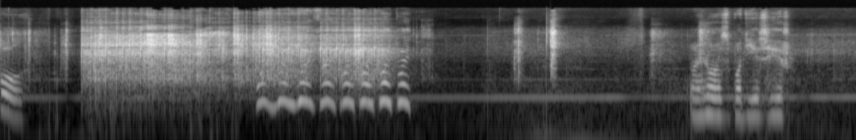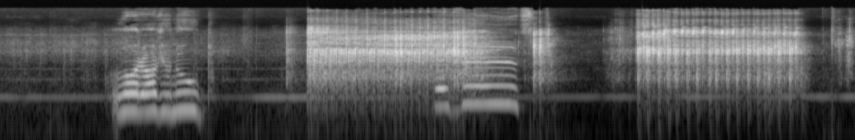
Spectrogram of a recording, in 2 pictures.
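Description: Automatic rifles fire in rapid, loud bursts.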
